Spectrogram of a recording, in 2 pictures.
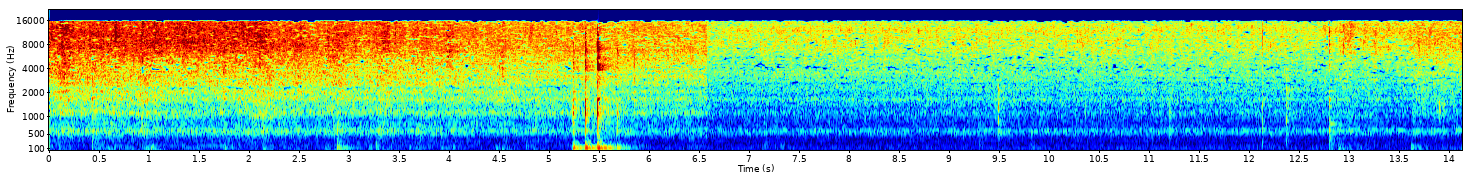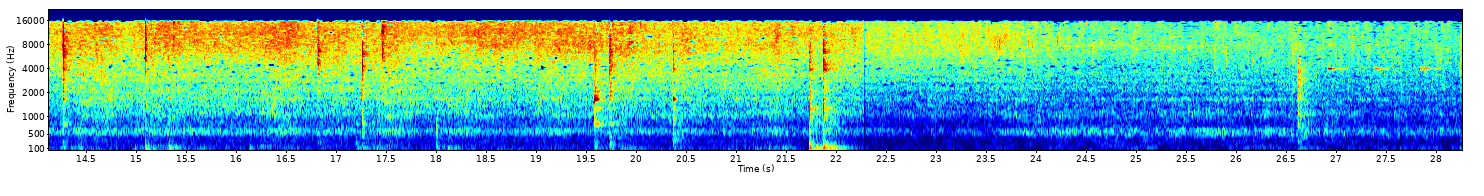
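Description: Chicken pieces, mushrooms and peppers frying and sizzling in a stainless steel pressure cooker while a wooden spoon stirs them, with small clicks and scrapes of the spoon against the pot. The sizzle is strong at first and drops to a quieter hiss about six seconds in. Two louder knocks come from the spoon, about five seconds in and again near twenty-two seconds.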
